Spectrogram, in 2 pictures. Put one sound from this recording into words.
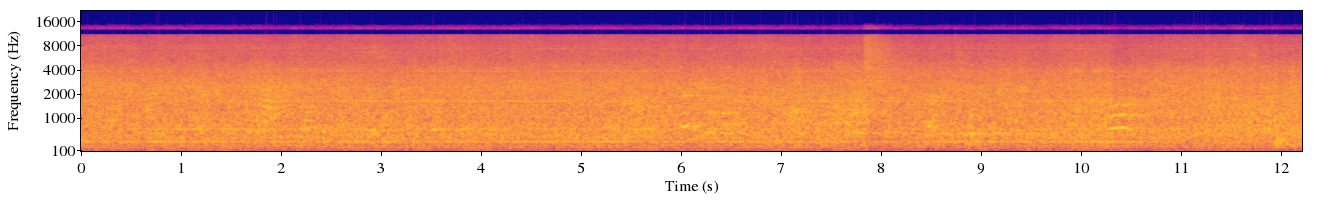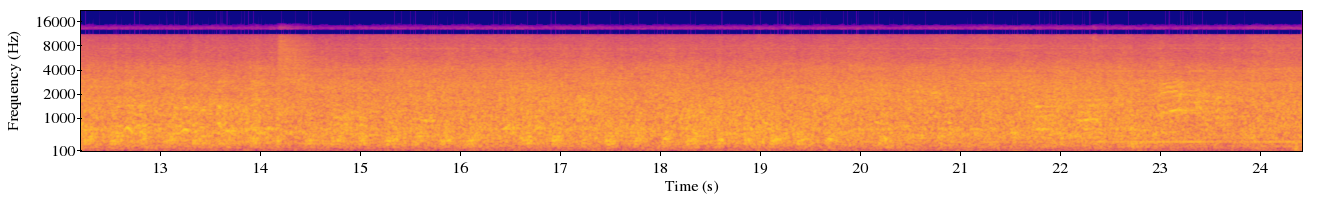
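Plastic bottles clatter against each other on a moving conveyor.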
